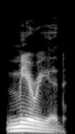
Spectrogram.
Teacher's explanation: this word has three syllables and the stress is on that first syllable Mir sounds like Mir Myriad a myriad is a very great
